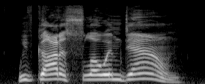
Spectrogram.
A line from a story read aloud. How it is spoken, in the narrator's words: yelled Hallie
